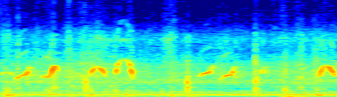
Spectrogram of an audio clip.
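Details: Turkey chicks starting to hatch inside an incubator machine on a turkey farm in Assam: thin, high peeps, short and slightly rising, several in quick succession, over a steady low mechanical hum.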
